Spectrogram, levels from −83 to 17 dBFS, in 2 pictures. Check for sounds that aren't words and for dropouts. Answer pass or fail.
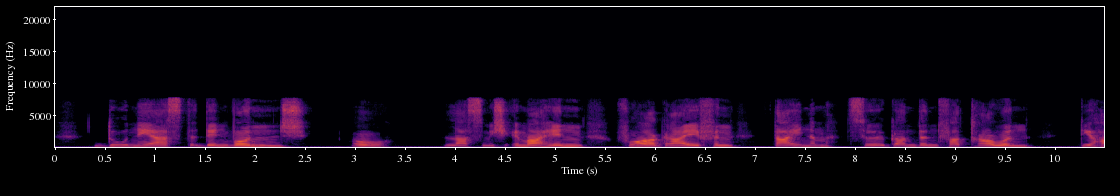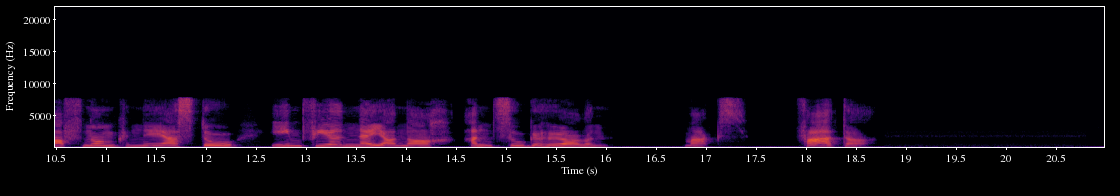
pass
